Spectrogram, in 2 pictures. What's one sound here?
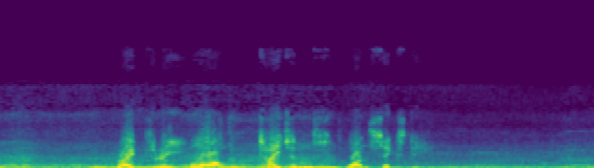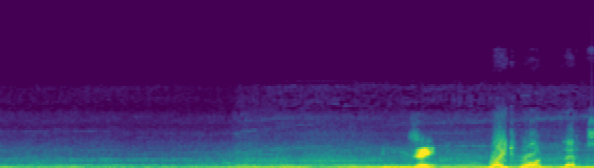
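A racing car engine hums steadily, rising and falling in pitch.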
